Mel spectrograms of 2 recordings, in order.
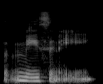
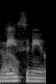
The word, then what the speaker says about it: Masony: wrong I think it's masony like it is it is masony because I keep wanting to call it Mason and she's no like Sony and she's like no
